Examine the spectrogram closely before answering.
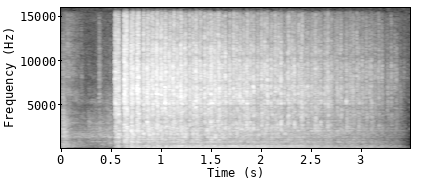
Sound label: start engine, engines; World of Tanks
